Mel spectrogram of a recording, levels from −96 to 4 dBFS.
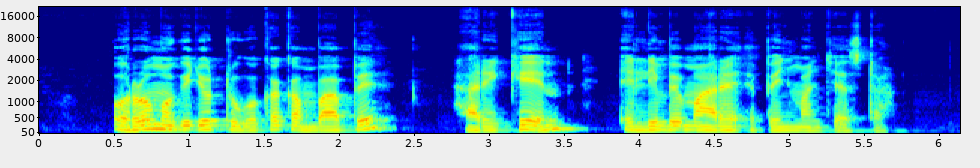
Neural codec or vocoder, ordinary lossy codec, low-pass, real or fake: none; none; none; real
